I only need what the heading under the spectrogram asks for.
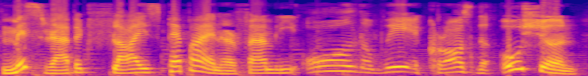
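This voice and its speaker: A woman reading a children's picture book aloud in an expressive, playful, teacherly way, pausing to put questions to a child. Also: low-pitched, breathy edge, soft background music. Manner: expressive, playful, teacherly, repeats answers and prompts. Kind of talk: animated read-aloud storytelling with questions to a child.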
